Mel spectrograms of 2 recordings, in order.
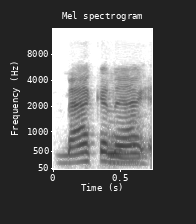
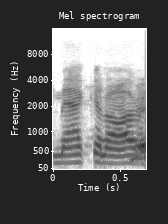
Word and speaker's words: Mackinac: What about Mackinac Island? – Mackinac. Yeah. It's Mackinac.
